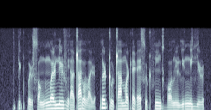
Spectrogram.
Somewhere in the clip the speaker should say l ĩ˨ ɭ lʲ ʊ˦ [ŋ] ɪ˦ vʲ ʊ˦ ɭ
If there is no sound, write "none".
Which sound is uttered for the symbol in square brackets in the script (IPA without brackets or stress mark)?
ŋ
